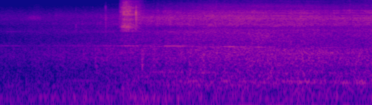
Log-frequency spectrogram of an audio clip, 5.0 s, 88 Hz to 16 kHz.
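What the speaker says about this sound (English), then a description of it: "Train just coming in there," A train arrives near the 13th Lock on the Royal Canal between Leixlip and Maynooth, a steady low rumble that swells slightly as it draws closer, heard outdoors with no talking.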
